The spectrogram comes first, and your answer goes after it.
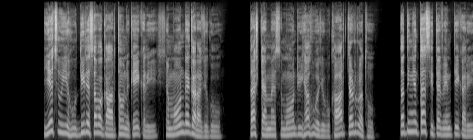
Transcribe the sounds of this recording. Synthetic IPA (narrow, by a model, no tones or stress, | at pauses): jiːsujɐɦuːd̪iɾɛsɐbak̬aːɾt̪ʰɐʊ̃nɛkeːikɐɾisɐmɔːnɾɛɡʱɐɾad͡ʒoɡo | t̪ɛːsʈɛːmɛ̃sɐmɔːnɾiɦɐɦuad͡ʒobɐkʰaːɾt͡ʃɐɽʊɾat̪ʰo | t̪at̪̬ɪ̃jãt̪ɛːsɪt̪ɛʋɪ̃ːnt̪ikɐɾi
